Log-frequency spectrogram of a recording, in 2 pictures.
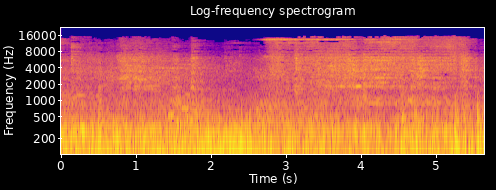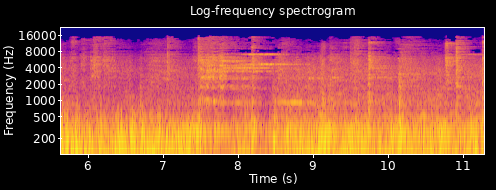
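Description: Indian Railways BOXNHL open freight wagons rolling past close by: a steady, loud rumble of steel wheels on rail, with brief high-pitched wheel squeals now and then.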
